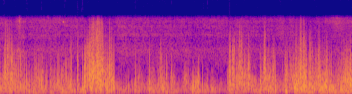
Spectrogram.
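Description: Wind blows in strong gusts outdoors, rumbling loudly.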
